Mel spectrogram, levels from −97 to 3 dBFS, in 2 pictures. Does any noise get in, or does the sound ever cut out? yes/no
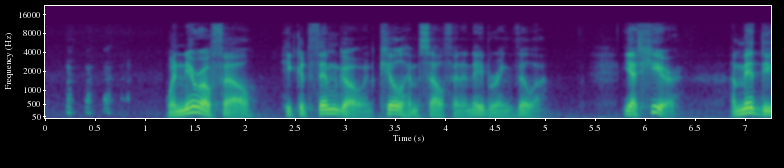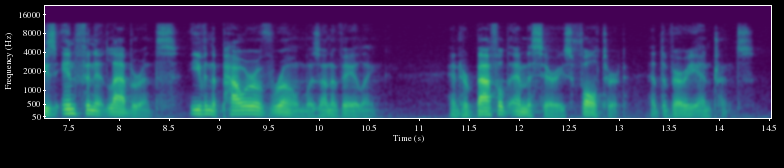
yes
